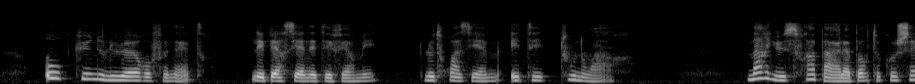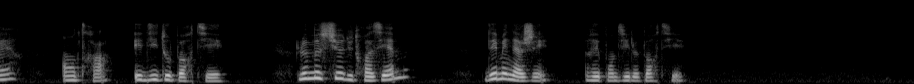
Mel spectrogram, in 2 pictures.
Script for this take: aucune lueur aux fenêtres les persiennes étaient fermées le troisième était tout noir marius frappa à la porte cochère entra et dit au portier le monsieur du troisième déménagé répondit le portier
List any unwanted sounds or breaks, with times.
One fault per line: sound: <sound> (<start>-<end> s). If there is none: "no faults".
no faults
